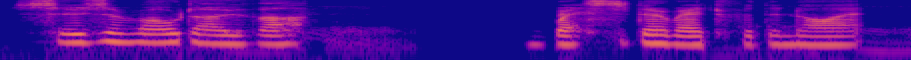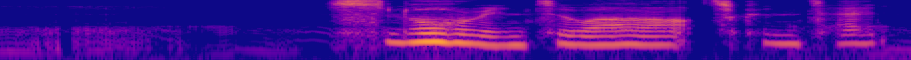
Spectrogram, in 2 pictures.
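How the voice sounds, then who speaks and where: A woman's voice: mid-range voice, fairly even intonation, unhurried, a bit bright, a little hiss or hum, lightly acted, low-quality recording. A woman playing a young working-class match girl and maid, cheeky yet unsure of herself, in an audio drama. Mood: reflective narration. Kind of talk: audio drama acting and narration.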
